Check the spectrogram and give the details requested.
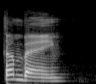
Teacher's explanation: Repare que a sílaba tônica é a última e é terminada em em. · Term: oxítona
